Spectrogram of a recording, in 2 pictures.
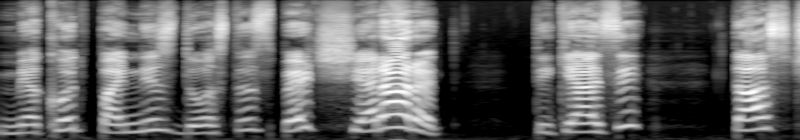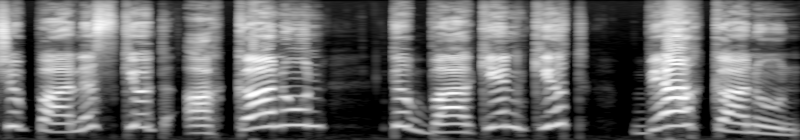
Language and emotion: Kashmiri, angry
